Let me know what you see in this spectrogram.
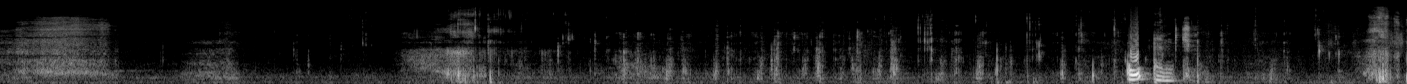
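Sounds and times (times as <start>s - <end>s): chewing with mouth clicks: 2.8s - 3.8s, 4.5s - 11.3s, 12.0s - 14.0s.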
